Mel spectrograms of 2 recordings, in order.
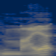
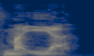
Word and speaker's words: Maia: In Spanish, you pronounce every single... No, you're fine. It's every vowel. So instead of Maya, it's Maia.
